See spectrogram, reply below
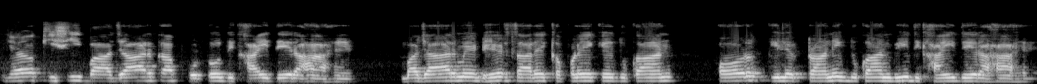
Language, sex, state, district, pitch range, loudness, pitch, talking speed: Hindi, male, Uttar Pradesh, Varanasi, 155-170 Hz, -12 LUFS, 160 Hz, 140 wpm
